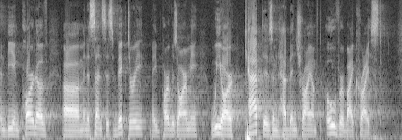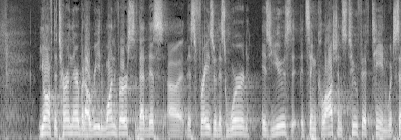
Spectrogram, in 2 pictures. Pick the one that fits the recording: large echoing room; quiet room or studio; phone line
large echoing room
